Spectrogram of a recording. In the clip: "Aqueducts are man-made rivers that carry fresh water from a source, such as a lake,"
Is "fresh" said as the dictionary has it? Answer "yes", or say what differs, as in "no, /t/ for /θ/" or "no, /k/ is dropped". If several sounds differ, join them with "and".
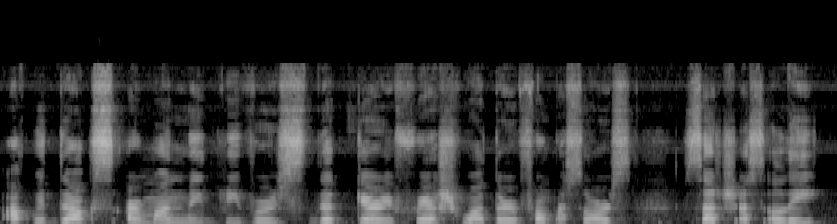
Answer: yes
